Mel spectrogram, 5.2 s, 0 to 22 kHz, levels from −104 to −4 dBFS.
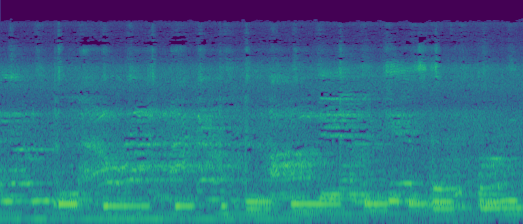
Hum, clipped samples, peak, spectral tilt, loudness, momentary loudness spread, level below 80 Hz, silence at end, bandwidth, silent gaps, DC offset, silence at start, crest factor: none; under 0.1%; -18 dBFS; -3 dB/octave; -33 LUFS; 3 LU; -52 dBFS; 0 s; 16 kHz; none; under 0.1%; 0 s; 16 dB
